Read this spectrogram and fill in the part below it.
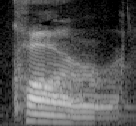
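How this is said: The R at the end is heavily overdone. The speaker calls it wrong. "if you go overboard with this, of course, it's going to sound a little bit weird"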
